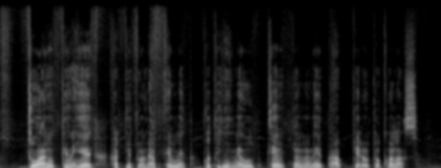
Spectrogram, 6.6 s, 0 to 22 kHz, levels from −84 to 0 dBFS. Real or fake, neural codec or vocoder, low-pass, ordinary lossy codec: fake; codec, 44.1 kHz, 1.7 kbps, Pupu-Codec; none; none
